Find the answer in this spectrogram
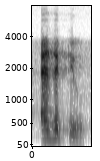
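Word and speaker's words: adjective: जब डी के साथ जे आता है तो क्या होता है, डी साइलेंट होता है, तो इसे क्या बोलते हैं अपन, एडजेक्टिव। यहाँ पर इसे बोलेंगे एडवर्ब, क्योंकि यहाँ पर जे नहीं है, इसलिए यहाँ एड का, डी का प्रोनाउंसिएशन हो रहा है।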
